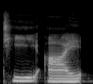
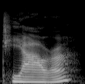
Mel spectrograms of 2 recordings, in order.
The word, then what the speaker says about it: tiara: The next word is spelled T-I-A-R-A, and it's pronounced tiara in British English, and in American English, it's tiara.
